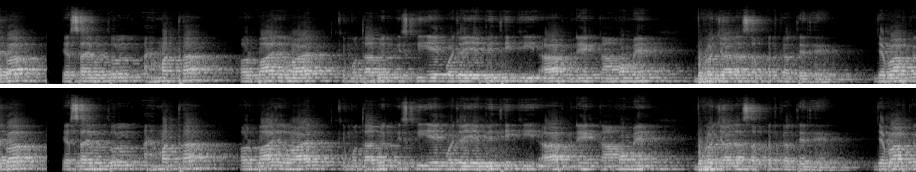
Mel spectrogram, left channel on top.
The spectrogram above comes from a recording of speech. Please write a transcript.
या सैबतुल अहमद था और बाज़ रवायत के मुताबिक इसकी एक वजह यह भी थी कि आप नेक कामों में बहुत ज़्यादा सबकत करते थे। जब आपके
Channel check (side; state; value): both; normal; correlation 0.49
